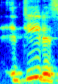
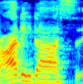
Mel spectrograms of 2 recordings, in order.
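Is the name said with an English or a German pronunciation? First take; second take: English; German. First: The name is said the English way. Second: The name is said the German way.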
